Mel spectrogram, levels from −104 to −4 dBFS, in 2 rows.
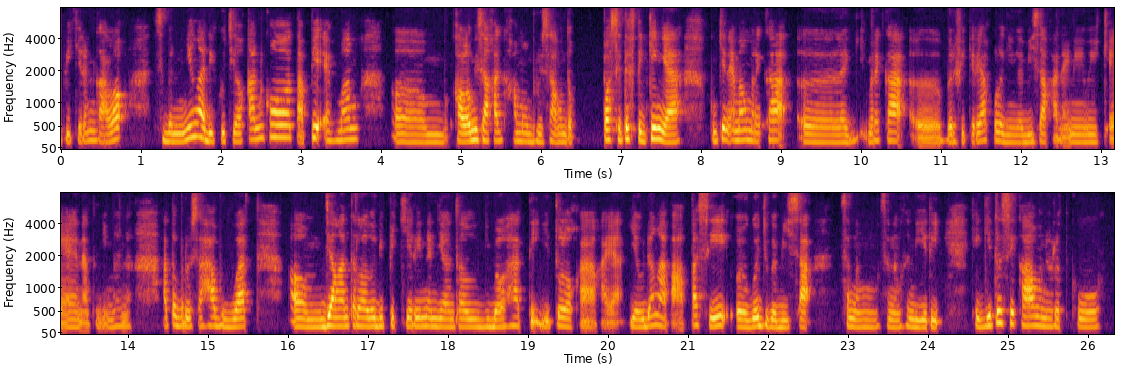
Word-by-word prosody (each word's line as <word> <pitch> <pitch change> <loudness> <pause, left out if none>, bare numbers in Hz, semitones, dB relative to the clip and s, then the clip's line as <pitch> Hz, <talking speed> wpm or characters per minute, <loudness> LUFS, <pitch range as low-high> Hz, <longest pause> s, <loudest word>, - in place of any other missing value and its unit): pikiran 185 +4 -5
kalau 210 +7 +3 0.4
sebenarnya 185 +2 +1
enggak 240 -7 +6
dikucilkan 180 +5 -2
kok, 265 -1 +5
tapi 250 - +4
emang, 205 +3 -2 0.4
mmm, 160 -1 -3
kalau 175 -1 +6
misalkan 195 -2 +3
Kakak 190 - -10
mau 175 -1 -3
berusaha 165 -1 -4
untuk 165 +2 -4 0.3
positive 215 +2 +5
thinking 215 +4 +7
ya, 165 -1 +4 0.4
"Mungkin 195 +4 +3
emang 205 +1 +1
mereka, 195 +2 -1
eee, 160 -2 -2
lagi 160 +8 -5
mereka, 195 +1 -1
eee, 85 0 -3
berpikirnya 170 +3 -3
aku - - -4
lagi 160 -3 -2
enggak 155 0 -4
bisa 165 +1 -3
karena - - -6
ini 160 0 -3
weekend," 85 - -4
atau - - -12
gimana. 90 +2 -7 0.4
Atau 205 - -2
berusaha 180 +2 -2
buat, 175 0 +1 0.5
mmm, 165 -1 +1
jangan 185 -2 +7
terlalu 180 -1 +2
dipikirin 180 -1 -1
dan 175 - 0
jangan 165 -1 -1
terlalu 165 -1 -1 0.2
dibawa 165 0 0
hati 190 +8 -4 0.2
gitu 185 - +1
loh 175 - +1
Kak, - - -5
kayak, - - -7
"Ya 165 -1 +1
udah, 165 - +1
enggak 200 - -1
apa-apa 200 - -2
sih, 195 +1 +2
eee, 165 -6 +4
gue 180 +2 +6
juga 160 - +1
bisa 155 +1 0 0.4
seneng-seneng 160 -2 -4
sendiri." 165 - 0 0.4
Kayak 170 - -1
gitu 250 - +6
sih 245 -2 +3
Kak, 195 -1 +3
menurutku. 170 -1 -3
175 Hz, 155 wpm, -21 LUFS, 165-195 Hz, 0.5 s, thinking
